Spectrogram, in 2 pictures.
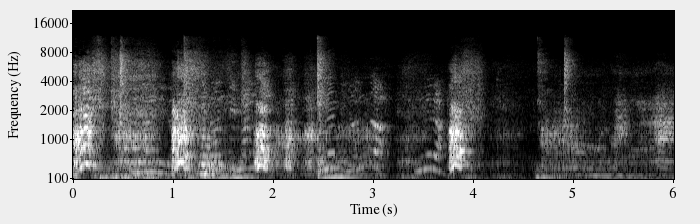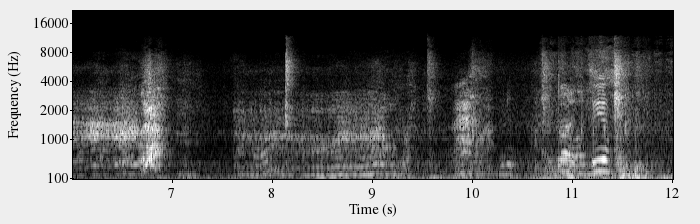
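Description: A Rottweiler gives rough, throaty growls and sharp barks in irregular bursts, showing aggression while its nails are clipped. Human voices talk over and between the outbursts.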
